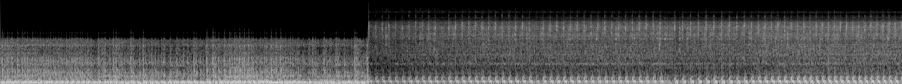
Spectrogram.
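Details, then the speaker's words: Tao Tao 110cc ATV quad with new carburetor and intake, jump-pack start (owner plans starter replacement): higher revs dropping to quick even putter on choke, before choke put back down; fast idle with choke on. "Hear that, but definitely giving it more RPMs. Put the choke back down."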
